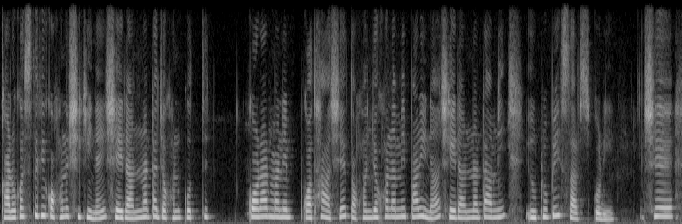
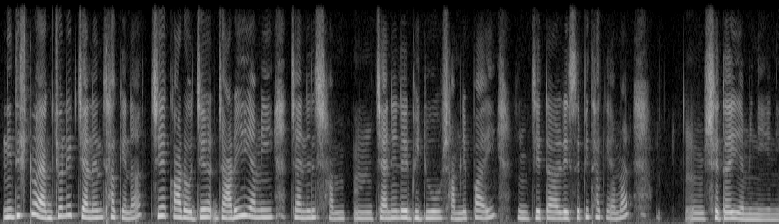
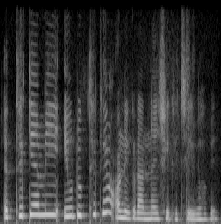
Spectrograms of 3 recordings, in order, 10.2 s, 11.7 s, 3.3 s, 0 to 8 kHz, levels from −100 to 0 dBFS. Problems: none marked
